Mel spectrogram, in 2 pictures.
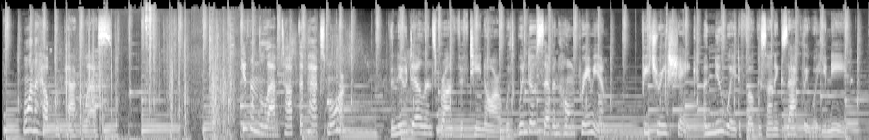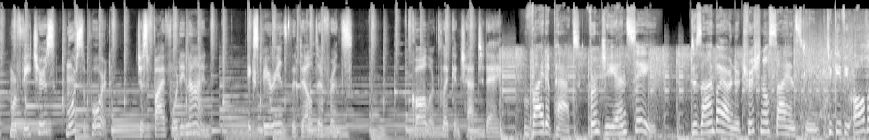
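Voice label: Female Commercial, voiceover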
